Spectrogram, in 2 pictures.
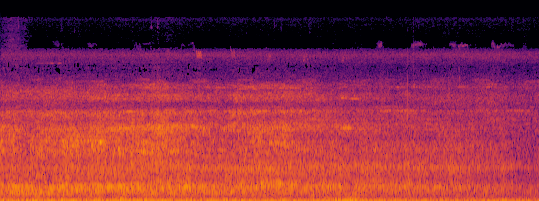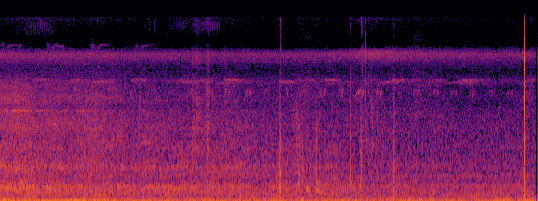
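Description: Freight train cars rolling along the rails, the sound fading steadily as the train moves away. Crickets chirp faintly as it dies down.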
